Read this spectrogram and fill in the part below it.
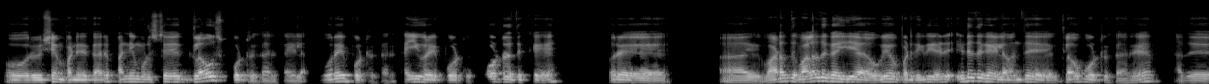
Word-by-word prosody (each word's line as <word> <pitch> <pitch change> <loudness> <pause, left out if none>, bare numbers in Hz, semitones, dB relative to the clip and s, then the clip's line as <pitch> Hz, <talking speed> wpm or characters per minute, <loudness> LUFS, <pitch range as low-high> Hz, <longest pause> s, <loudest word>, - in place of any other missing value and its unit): ஒரு 100 0 +3
விஷயம் 115 +1 0
பண்ணியிருக்கிறாரு. 105 +2 +1
பண்ணி 125 +3 0
முடிச்சுட்டு 115 +3 -1 0.2
கிளவ்ஸ் 185 +8 +4
போட்டிருக்காரு 105 - -2
கையில 85 -1 -5 0.3
உறை 140 - +3
போட்டிருக்கிறாரு. - - -6
கை - - +1
உறை 105 -2 +3
போட்டு 105 0 -1 0.2
போடுறதுக்கு, 120 -4 0 0.7
ஒரு 115 -1 +3 1.0
அ - - -2 0.4
வடது 145 +6 +3
வலது 155 +6 +3
கையை 125 -4 +4
உபயோகப்படுத்திக்கிட்டு, 115 -1 +1
இட - - -1
இடது 160 +2 +2
கையில 120 -5 +2
வந்து 110 +5 -1 0.3
க்ளோவ் 125 +3 0
போட்டிருக்கிறாரு. 90 -4 -4 0.4
அது 95 +1 -6
115 Hz, 135 wpm, -22 LUFS, 105-130 Hz, 1.0 s, கிளவ்ஸ்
